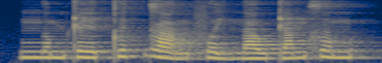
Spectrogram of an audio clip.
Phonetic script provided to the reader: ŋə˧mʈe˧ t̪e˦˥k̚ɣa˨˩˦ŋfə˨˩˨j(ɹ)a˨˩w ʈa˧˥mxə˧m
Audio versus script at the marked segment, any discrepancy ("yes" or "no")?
yes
